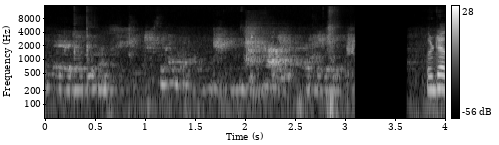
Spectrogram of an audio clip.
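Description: Indistinct voices talking in the background, with faint gurgling and dripping of liquid and a few light clicks. The sound cuts out completely for about half a second near the end.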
